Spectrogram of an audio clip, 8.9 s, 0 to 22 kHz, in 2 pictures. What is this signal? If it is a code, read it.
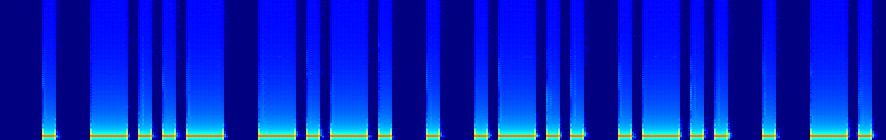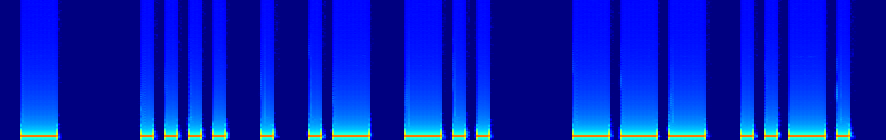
Morse code, heard as a keyed tone, about 20 wpm, 700 Hz. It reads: EXCELLENT HEAD OF
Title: Sentences from Top 1200 Words 20wpm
